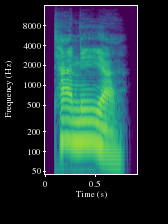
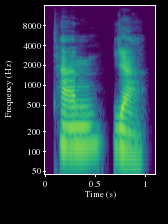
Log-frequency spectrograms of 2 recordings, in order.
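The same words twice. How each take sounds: First: The name is said with three syllables. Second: The name is said with two syllables. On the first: "But X Comics thinks it's three" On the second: "I think it's two"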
